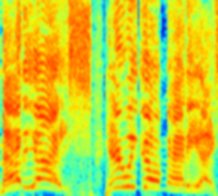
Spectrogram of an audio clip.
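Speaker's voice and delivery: put-on frantic, shrill, very high-pitched screaming. Retelling a craps game where a man kept yelling: imitating a man screaming. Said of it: "And he's screaming".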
